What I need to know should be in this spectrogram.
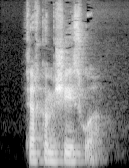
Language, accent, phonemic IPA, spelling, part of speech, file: French, France, /fɛʁ kɔm ʃe swa/, faire comme chez soi, verb, LL-Q150 (fra)-faire comme chez soi.wav
- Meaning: to make oneself at home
